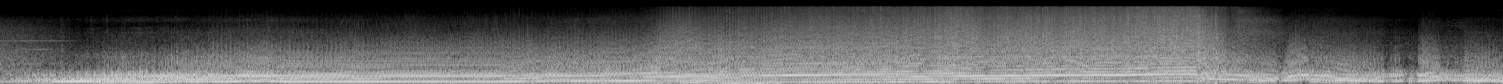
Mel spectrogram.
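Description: Turbocharged BMW E36 M3 inline-six making a wide-open-throttle pull on a chassis dyno: the engine note holds for a few seconds, then climbs steadily in pitch for about seven seconds. About twelve seconds in it drops suddenly as the throttle closes, and the revs fall away unevenly.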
